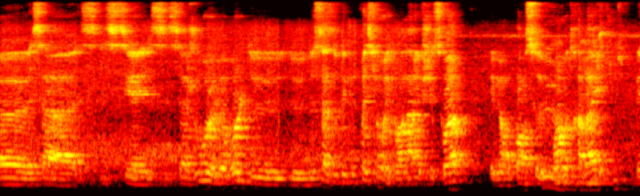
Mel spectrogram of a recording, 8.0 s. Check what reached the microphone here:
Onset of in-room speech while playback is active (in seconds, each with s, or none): 6.5 s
